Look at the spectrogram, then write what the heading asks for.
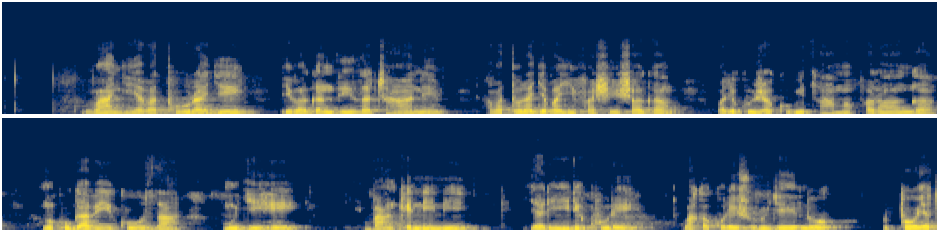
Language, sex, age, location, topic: Kinyarwanda, male, 18-24, Musanze, finance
